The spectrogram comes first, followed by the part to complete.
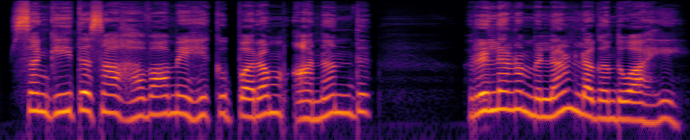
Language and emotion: Sindhi, happy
